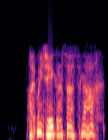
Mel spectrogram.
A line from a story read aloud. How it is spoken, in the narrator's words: Jamie whispered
